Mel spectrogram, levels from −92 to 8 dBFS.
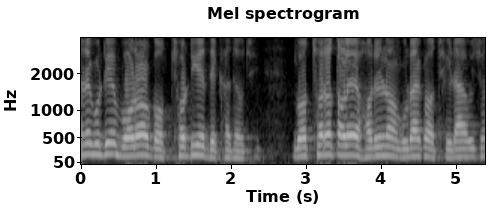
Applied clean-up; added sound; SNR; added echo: none; none; none; none.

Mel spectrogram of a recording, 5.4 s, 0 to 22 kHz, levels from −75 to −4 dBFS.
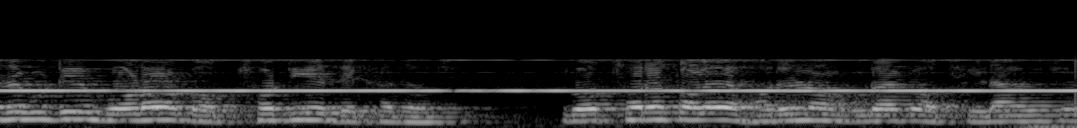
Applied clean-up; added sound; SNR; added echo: none; Organ; 0 dB; reverberation time 0.9 s.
